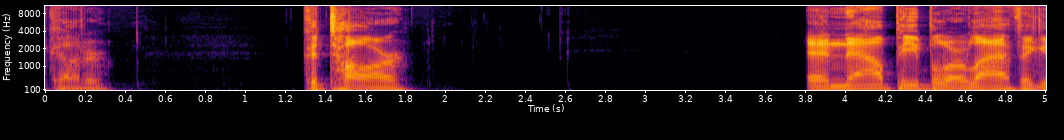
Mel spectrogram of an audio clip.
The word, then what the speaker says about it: Qatar: wag on the super text line regarding my pronunciation of the country of cutter which I've always called cutter Qatar and now people are laughing at me because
